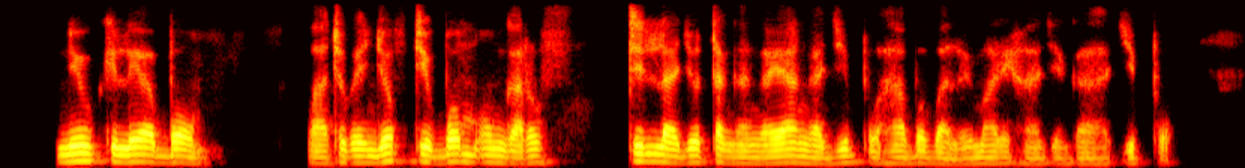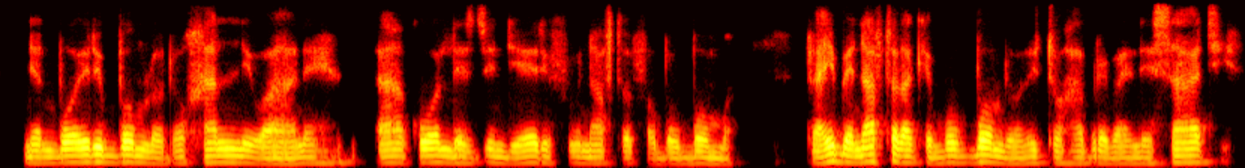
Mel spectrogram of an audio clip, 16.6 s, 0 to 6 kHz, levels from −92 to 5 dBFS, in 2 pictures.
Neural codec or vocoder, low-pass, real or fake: codec, 16 kHz in and 24 kHz out, 1 kbps, XY-Tokenizer; 5.4 kHz; fake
